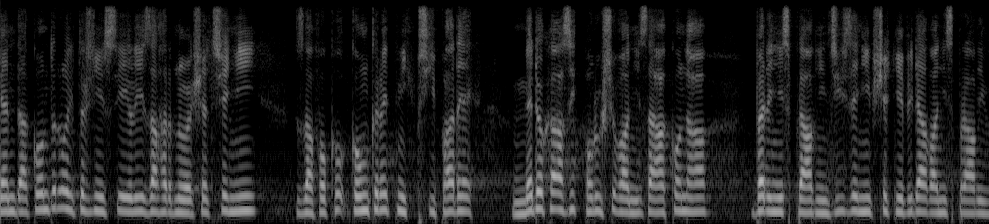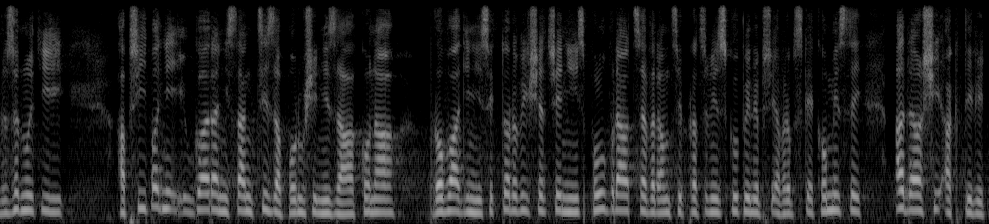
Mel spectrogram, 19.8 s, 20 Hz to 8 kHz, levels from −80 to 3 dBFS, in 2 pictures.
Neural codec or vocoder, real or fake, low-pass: codec, 16 kHz, 0.8 kbps, ZipCodec; fake; 7.2 kHz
